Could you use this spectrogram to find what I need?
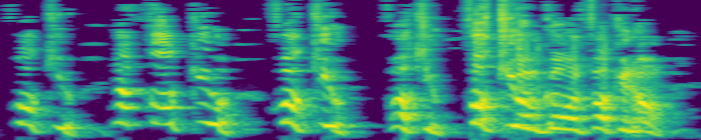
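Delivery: high-pitched mock shouting match; arguing brothers. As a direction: imitate two brothers cursing at each other. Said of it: "I don't know what instigated the argument".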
